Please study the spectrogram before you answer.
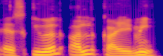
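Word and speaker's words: SQLAlchemy: तीसरा हम पैकेज लेते हैं एसक्यूएल अलकाइमी। इसका स्पेलिंग ध्यान रखना। एस क्यू एल ए एल सी एच ई एम आई।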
